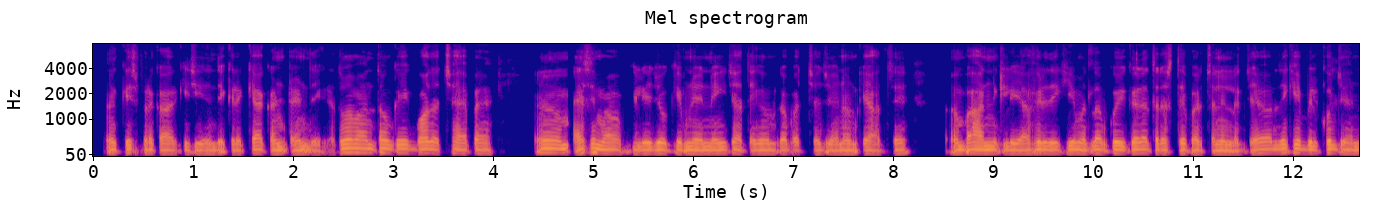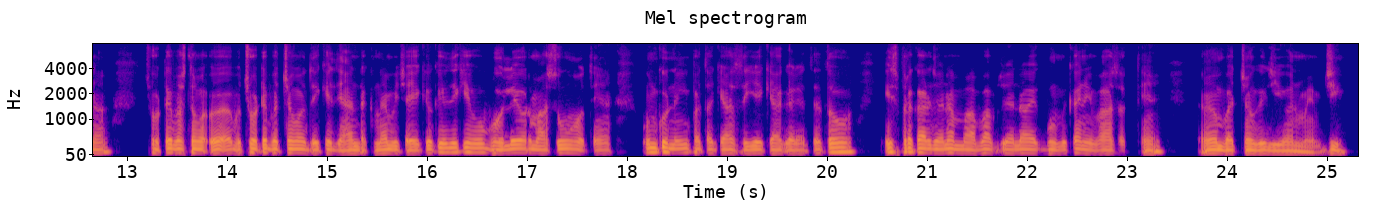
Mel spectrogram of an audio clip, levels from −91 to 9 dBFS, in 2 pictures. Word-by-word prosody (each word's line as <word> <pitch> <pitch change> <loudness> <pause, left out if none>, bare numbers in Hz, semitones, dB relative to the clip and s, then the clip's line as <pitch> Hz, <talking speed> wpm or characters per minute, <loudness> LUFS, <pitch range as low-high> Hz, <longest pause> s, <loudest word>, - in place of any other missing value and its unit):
अ, - - +3
किस - - 0
प्रकार 85 -1 -2
की 85 - -5
चीज़ें 85 0 -1
देख - - -2
रहा, 85 -1 -1
क्या 95 0 0
कंटेंट 85 0 0
देख 75 -1 -4
रहा - - -14
तो 110 +2 +4
मैं 110 - +3
मानता 110 0 +1
हूँ 105 - +1
कि 105 - +2
एक 100 -2 -3
बहुत 100 +1 +2
अच्छा 95 +1 -3
एप 90 0 -3
है। 90 0 0
अ, 105 +4 -1
ऐसे 105 +4 +1
माँ-बाप 95 +5 0
के - - -4
लिए 90 0 +2
जो 90 0 +3
कि 95 - -1
अपने 90 0 +3
नहीं 90 +1 +2
चाहते 85 -4 -3
कि - - +1
उनका 85 0 -1
बच्चा 85 - -7
जो 85 - -2
है 80 - 0
ना 85 0 +1
उनके 85 +1 -1
हाथ 80 -2 -5
से 85 - -1 0.5
अ, - - 0
बाहर 95 0 +3
निकले 90 -1 +1
या 85 0 0
फिर 95 0 +2
देखिए 90 +1 0
मतलब 95 0 +1
कोई 95 -1 +3
गलत 95 0 0
रस्ते 90 0 -1
पर 85 -1 -1
चलने 80 +1 -1
लग 75 - -3
जाए 85 - -1
और 95 +1 0
देखिए 105 +1 +2
बिल्कुल 100 +2 +1
जो - - 0
है 90 - -1
ना 90 0 -1 0.4
छोटे 110 - +2
बस्तों 100 0 +2
को - - +1 0.2
अ - - -3
अ, - - +3
छोटे 105 -1 +3
बच्चों 100 0 +2
का 100 - +3
देखिए 95 +1 0
ध्यान 85 +1 0
रखना 90 +2 -1
भी 95 - +2
चाहिए 85 -1 0
क्योंकि 100 +6 +1
देखिए 120 +1 +2
वो 115 0 +2
भोले 95 +2 +3
और 105 -1 +1
मासूम 100 +3 0
होते 95 - -3
हैं। 90 0 -5 0.4
उनको 115 +2 +5
नहीं 105 0 0
पता 100 -1 -2
क्या 95 0 -2
सही 90 +1 -3
है 95 - +2
क्या 90 0 -3
गलत 85 0 -4
है। - - 0
तो 115 +1 +5 0.5
इस 120 +1 +3
प्रकार 110 -2 +3
जो 100 - +1
है - - 0
ना 105 - +2
माँ-बाप 95 0 -1
जो - - -2
है 95 - -1
ना 95 - 0
एक 90 - -6
भूमिका 95 +2 -2
निभा 85 -2 -2
सकते 80 - -9
हैं 85 - 0 0.4
अ, 90 +2 +4
बच्चों 85 0 +1
के 85 - +3
जीवन 80 -2 0
में। - - -6
जी। 90 +2 -2
95 Hz, 265 wpm, -23 LUFS, 85-100 Hz, 0.5 s, उनको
